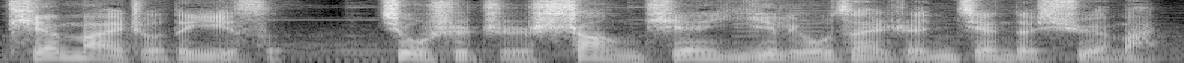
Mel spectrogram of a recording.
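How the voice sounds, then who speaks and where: A man narrating an audio drama in an expressive storytelling manner. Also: lowish voice, normal speed, soft background music.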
